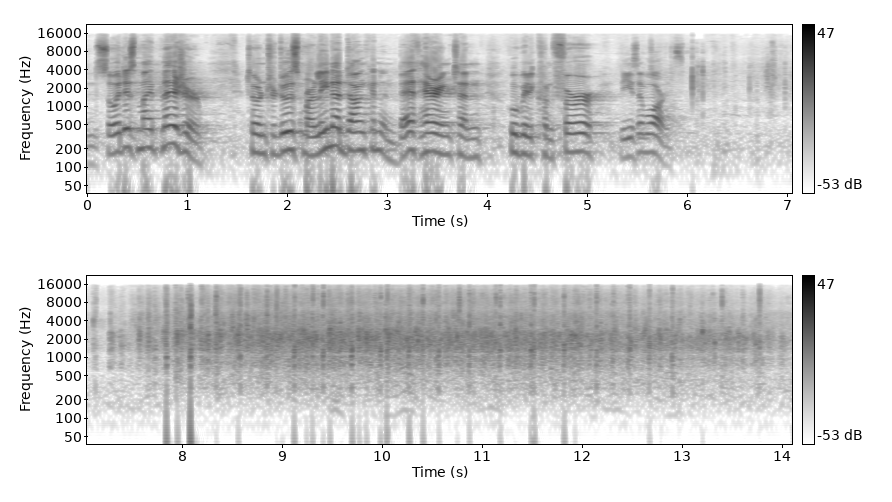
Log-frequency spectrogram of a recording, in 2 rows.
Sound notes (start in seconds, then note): 6.9 applause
